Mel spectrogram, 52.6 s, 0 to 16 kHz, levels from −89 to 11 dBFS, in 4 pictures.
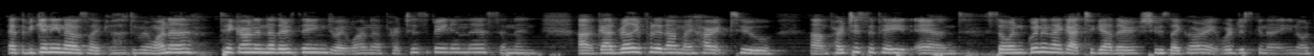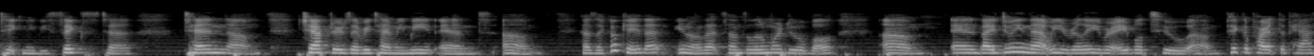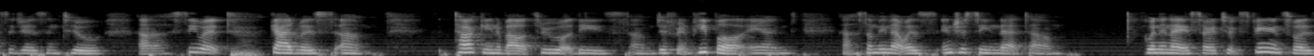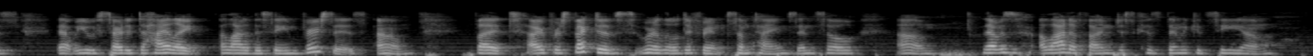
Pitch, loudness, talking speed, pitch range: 205 Hz, -26 LUFS, 185 wpm, 190-225 Hz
